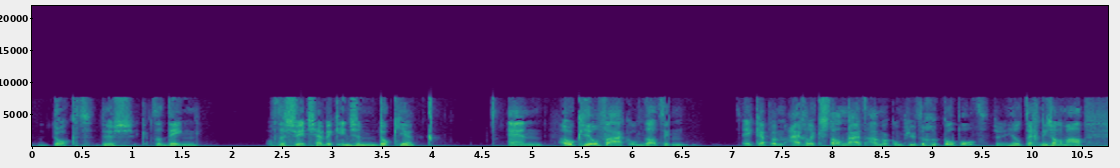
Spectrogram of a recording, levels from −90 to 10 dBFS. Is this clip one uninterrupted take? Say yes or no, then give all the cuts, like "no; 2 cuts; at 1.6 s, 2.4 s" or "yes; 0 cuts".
no; 3 cuts; at 5.3 s, 6.4 s, 9.6 s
